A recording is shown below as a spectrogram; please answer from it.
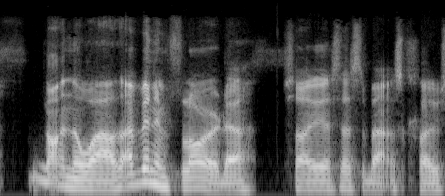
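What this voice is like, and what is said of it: Usual voice. Nothing is said of it.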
